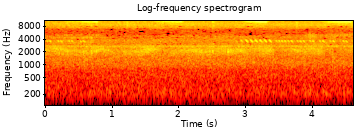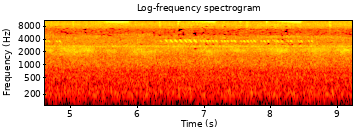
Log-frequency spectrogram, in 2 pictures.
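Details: Singing insects form a thick, continuous chorus. Very high chirping trills rise in bursts roughly every 1.3 seconds above a constant hiss-like buzz. A few sharp ticks sound near the end.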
